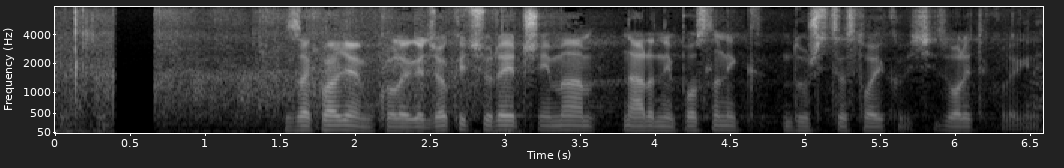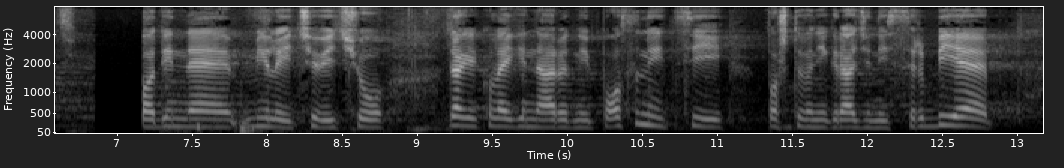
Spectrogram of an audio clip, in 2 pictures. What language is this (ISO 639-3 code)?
srp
